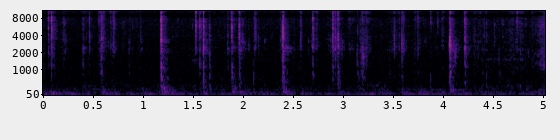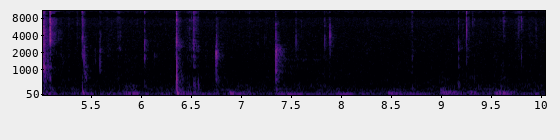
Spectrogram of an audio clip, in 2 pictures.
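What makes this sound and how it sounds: Long nails scratch inside a dug hole and along the edge of a solid yellow bar of soap held in the hands. The result is a quiet, rapid run of sharp, dry clicks and scrapes with bright transients, sounding much like fast typing over a soft low rumble.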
